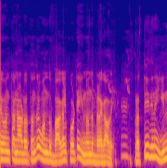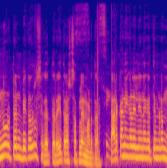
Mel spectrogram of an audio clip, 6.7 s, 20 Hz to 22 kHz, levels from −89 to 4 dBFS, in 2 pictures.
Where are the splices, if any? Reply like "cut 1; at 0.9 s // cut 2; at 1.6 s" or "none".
cut 1; at 2.6 s // cut 2; at 5.5 s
